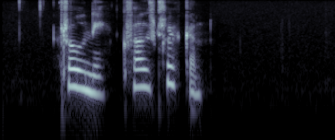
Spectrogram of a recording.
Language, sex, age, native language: Icelandic, female, 20-29, Icelandic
